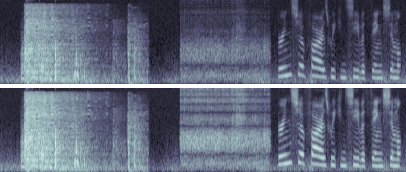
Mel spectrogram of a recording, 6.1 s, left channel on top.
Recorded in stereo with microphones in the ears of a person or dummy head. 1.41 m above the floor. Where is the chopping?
I don't hear chopping.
